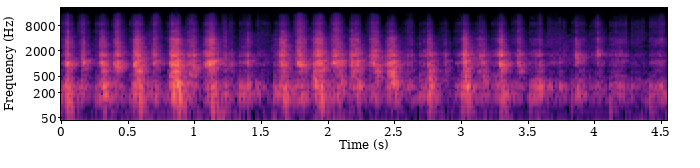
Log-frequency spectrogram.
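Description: A wooden stylus scratches the black coating off a flat scratch-art paper page in dense, quick strokes. The result is a rapid, somewhat irregular series of dry, rasping scrapes with a papery, mid-range grit. The strokes are louder at first and grow softer toward the end.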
